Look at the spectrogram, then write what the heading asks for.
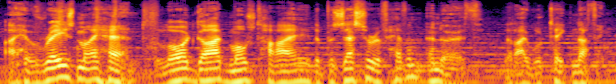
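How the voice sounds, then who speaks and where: A man acts out a resolute patriarch of scripture with a lowish voice. He speaks firmly and solemnly over clear background music. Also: normal speed, natural voice. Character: resolute, principled patriarch refusing reward.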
